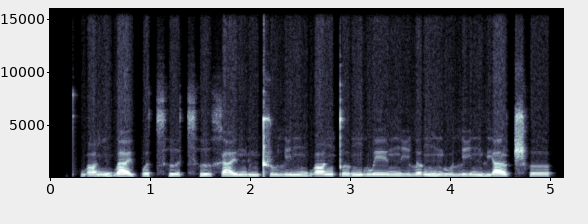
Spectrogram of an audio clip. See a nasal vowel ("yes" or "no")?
no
